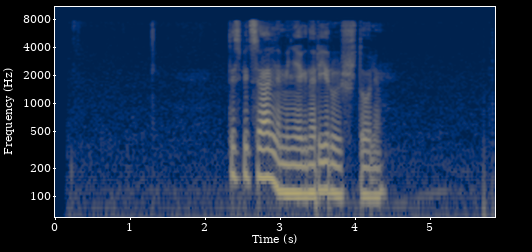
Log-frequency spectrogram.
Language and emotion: Russian, sad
